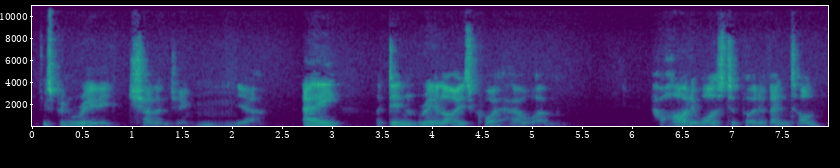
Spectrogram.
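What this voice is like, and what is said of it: Croaky, tired voice. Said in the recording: “my voice might be a bit croaky”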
